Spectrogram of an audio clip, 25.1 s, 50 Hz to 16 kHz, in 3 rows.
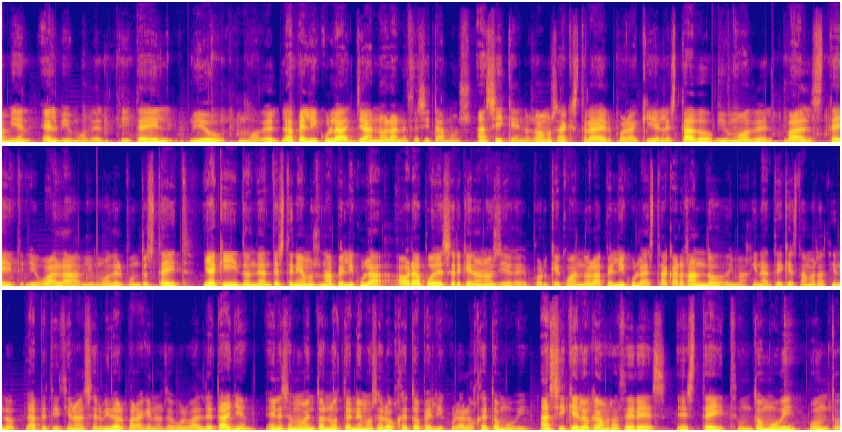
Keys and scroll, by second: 2.7 alt+shift+Right, 9.7 Return, 24.4 Return.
